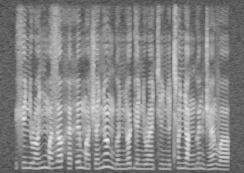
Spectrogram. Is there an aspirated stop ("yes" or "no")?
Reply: yes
